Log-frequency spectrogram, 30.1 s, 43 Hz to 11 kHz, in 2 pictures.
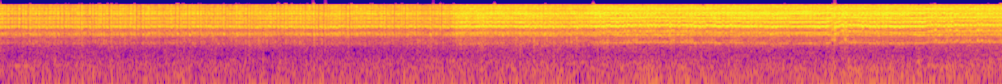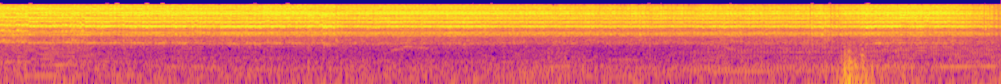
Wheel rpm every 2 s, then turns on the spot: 160, 170, 160, 170, 160, 160, 170, 160, 160, 170, 170, 170, 170, 170, 170.
none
